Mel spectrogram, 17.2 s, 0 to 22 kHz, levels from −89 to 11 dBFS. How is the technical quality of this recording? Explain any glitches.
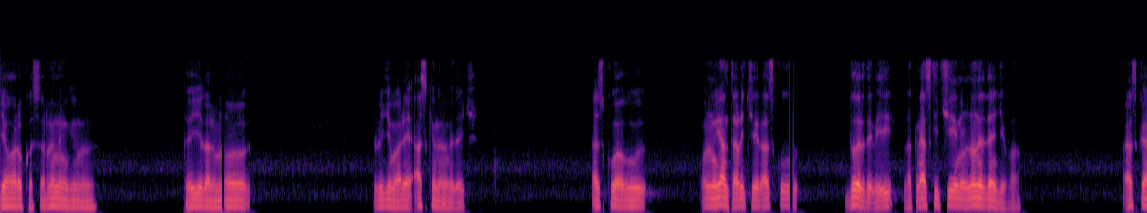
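The recording is a wideband speech call carried by G.722 at 64 kbit/s. The codec leaves at most faint traces, but the call has two glitches.

Packet loss on an ADPCM call occurs at 3.32 to 3.38 s and again at 11.84 to 11.90 s, right after "unnu yan tardi ciiru". A handful of packets went missing each time, about 40 ms and then 50 ms of audio, and silence filled the gaps. Because ADPCM codes each sample as a change from a predicted value, the receiving decoder's predictor and step size lost track of the sender's during the gap. Each dropout is a hard-edged hole. The speech then comes back with brief, slight distortion until the decoder realigns.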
